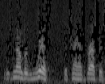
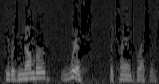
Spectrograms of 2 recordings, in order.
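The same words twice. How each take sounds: First: Said in the usual way. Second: He was numbered, with, the transgressors broken by pauses, fading softer at the end; slow deliberate phrasing. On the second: Shown as a demonstration. Preacher quoting Isaiah to the church, paused and deliberate. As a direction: space out numbered, with, transgressors, each set apart. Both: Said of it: "quietly, deliberately".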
